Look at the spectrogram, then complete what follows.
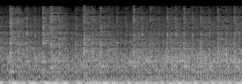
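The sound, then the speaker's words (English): An old car engine, recorded with the microphone really close, idles steadily, its low rumble layered with rapid, crunchy ticking and popping from the valves. The sound is loud and continuous, with no talking. “You can hear the valves popping.”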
